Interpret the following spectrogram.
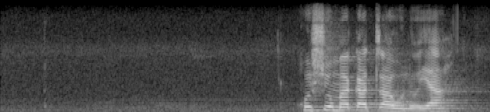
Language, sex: Northern Sotho, female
